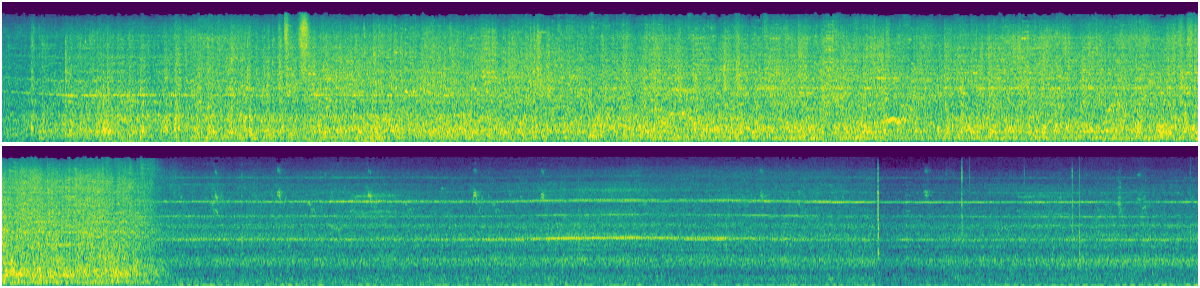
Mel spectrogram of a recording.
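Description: Loaded freight train's covered hopper cars rolling past close by: a loud, steady rush of steel wheels on rail, with a thin high squeal in the first few seconds. About two-thirds of the way through it drops suddenly to the quieter sound of the locomotives moving at a distance, with a steady high whine over a low rumble.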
